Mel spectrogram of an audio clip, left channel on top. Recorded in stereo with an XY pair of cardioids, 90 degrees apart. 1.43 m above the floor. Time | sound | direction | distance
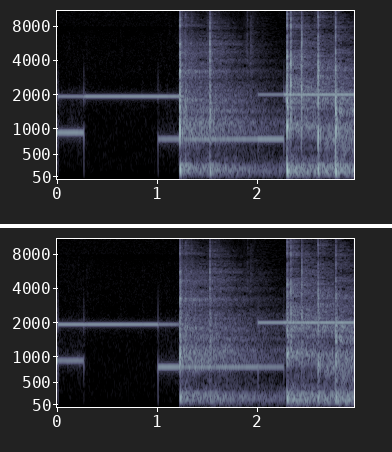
1.2 | tapping | 70° left | 0.7 m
